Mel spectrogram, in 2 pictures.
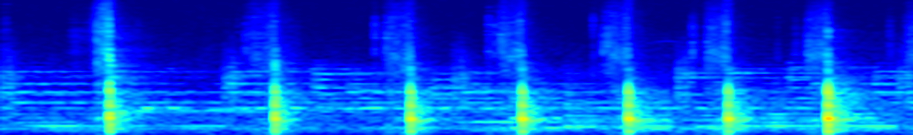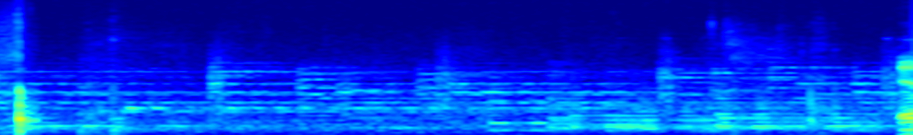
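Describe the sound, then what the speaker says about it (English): A knife finely chops half a shallot on a board in eight sharp, evenly spaced chops, with a faint musical background continuing after the chopping stops. "And I'm only going to use half a shallot. Very finely cut."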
